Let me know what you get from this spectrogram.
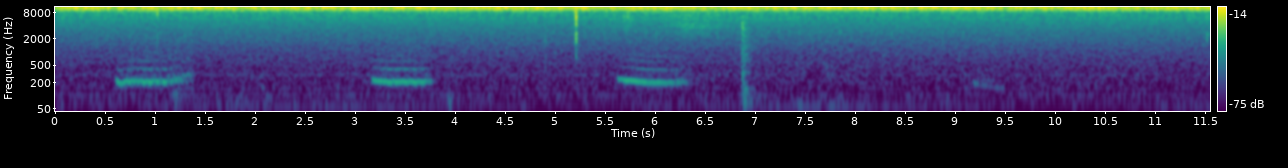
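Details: Sleeping Scottish Fold cat Nelsik snores indoors: three low, buzzy snores about two and a half seconds apart, then a fainter fourth, with a couple of sharp clicks in between.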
